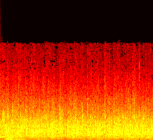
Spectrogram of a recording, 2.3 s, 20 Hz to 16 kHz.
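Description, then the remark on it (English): Steady applause from a group of people for a 13-year-old's 93 in biology, dense and even throughout, a continuous patter of many hands clapping at once with no pauses and no talking over it. “Can we get a clap for that? Get a clap for that.”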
